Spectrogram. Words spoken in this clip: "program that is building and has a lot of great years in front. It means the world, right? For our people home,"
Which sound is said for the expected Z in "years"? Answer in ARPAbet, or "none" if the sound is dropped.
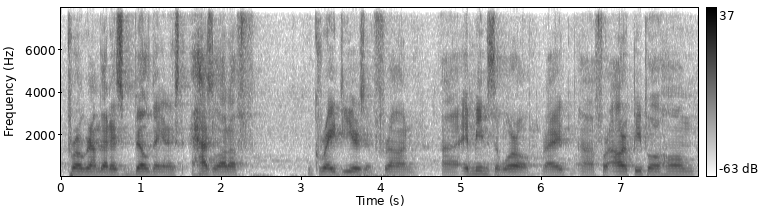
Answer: Z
